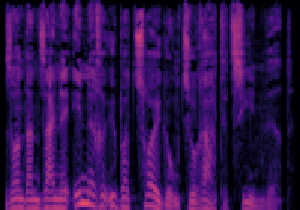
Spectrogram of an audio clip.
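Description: A man's voice: mid-range voice, sing-song, normal speed, a little mellow, breathy edge, no room sound, clean studio sound, pitched above the performer's own voice. A man doing an earnest, cautious old lawyer. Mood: urgent. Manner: urgent, warning tone.

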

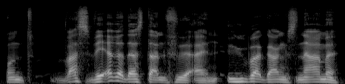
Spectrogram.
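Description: A man's voice: fairly low pitch, takes it slowly, no room sound, studio quality, voice pushed up. A man voicing a flustered, stammering male concert pianist in a children's story. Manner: hesitant, stammering.

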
